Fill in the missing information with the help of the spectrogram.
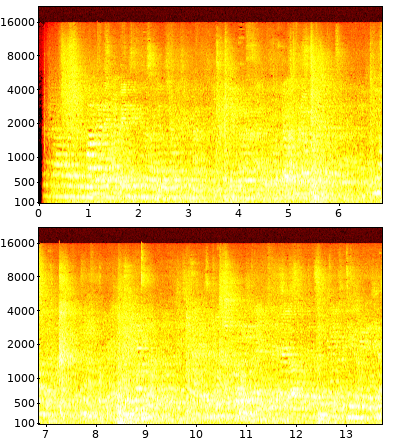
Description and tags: Interior ambience UPF library Poblenou Campus
interior, library, Poblenou, Campus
